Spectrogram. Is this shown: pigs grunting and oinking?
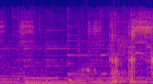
yes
